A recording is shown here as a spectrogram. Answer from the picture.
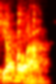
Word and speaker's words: Kabbalah: escrito Kabbalah com C, às vezes com K, a sua própria pronúncia é com Q, é Kabbalah, tá?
